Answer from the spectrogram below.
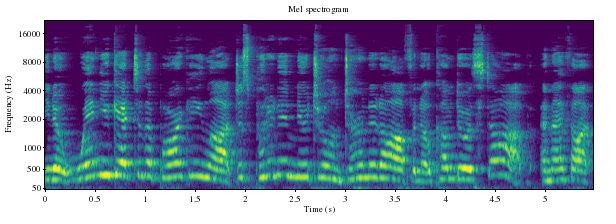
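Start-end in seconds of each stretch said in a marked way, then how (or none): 0.2-4.9 called out, yelled in a higher pitch. Retelling a parent's instructions shouted at a moving truck: imitating father yelling. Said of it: "and he yells at me".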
